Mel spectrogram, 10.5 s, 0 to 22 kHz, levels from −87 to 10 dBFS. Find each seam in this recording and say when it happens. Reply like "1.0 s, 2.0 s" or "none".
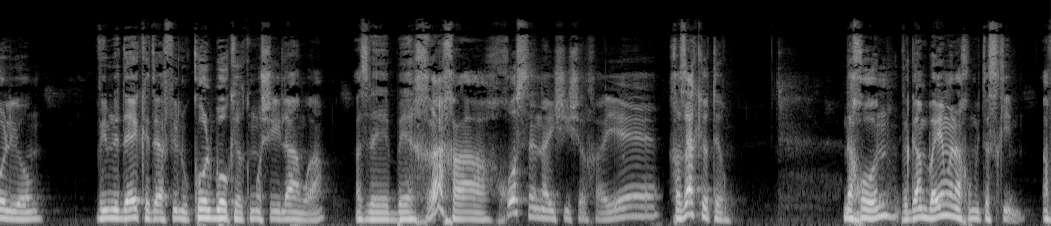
6.6 s, 9.0 s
